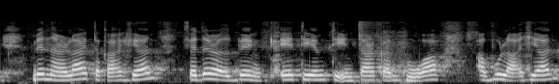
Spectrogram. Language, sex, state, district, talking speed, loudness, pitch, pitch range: Mizo, female, Mizoram, Aizawl, 140 wpm, -12 LUFS, 215 Hz, 195-225 Hz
